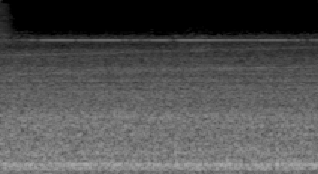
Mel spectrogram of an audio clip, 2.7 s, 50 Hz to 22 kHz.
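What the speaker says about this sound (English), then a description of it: "While our engine continues to spool up" F-16C jet engine spooling up after cold start in the DCS flight simulator, a steady, even whine and rush holding at moderate loudness throughout, with no voices.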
